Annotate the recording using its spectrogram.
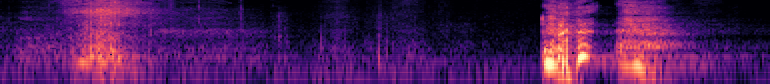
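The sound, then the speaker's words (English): A person coughs: one breathy cough, a short pause, then a sharp double cough with a quieter follow-up. No talking in between. “Sorry if I have a bit of cough.”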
